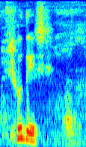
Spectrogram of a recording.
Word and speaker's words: সুধীর: সেবাহিত পন্ডিত প্রভুর শ্রী সুবীর গোস্বামী সুধীর আবার উচ্চারণটা ভুল হইছে বিরামপুর মোহনগঞ্জ এই যে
